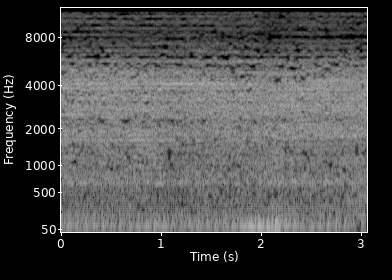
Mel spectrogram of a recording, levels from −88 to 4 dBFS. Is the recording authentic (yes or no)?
no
